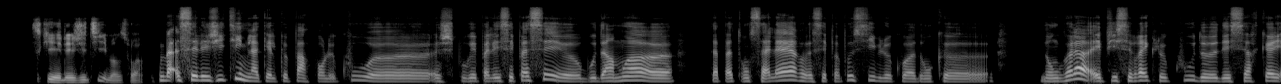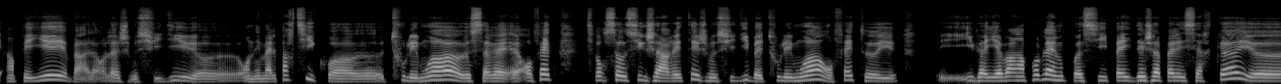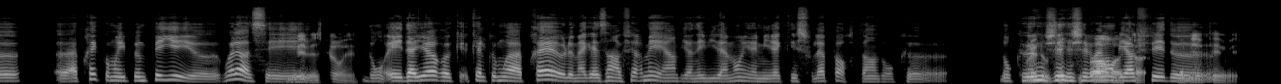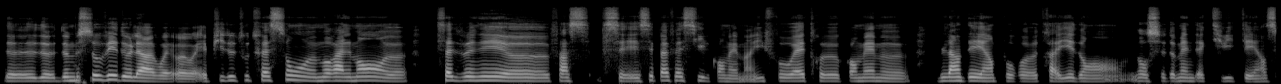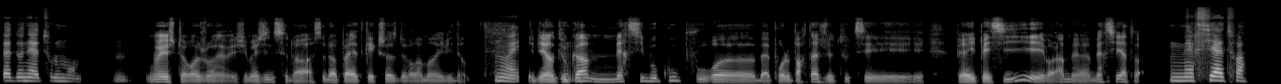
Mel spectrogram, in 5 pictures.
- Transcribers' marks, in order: tapping
- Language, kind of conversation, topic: French, podcast, Comment dire non à une demande de travail sans culpabiliser ?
